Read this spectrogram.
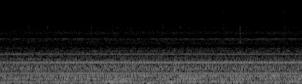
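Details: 90% Carrier furnace in crawlspace, no-heat call; light irregular ticking over steady furnace hum from condensate pressure switch making intermittent contact, not enough to set a board fault, caused by clogged condensate trap; cleared and furnace checked good.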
